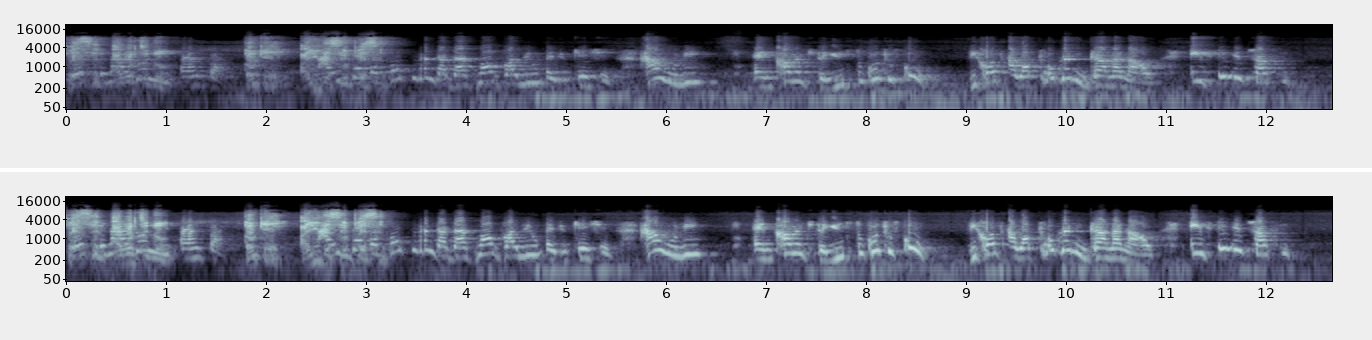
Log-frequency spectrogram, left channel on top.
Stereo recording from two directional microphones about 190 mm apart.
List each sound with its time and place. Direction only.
0.0 s speech: 30° right (ahead or behind)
